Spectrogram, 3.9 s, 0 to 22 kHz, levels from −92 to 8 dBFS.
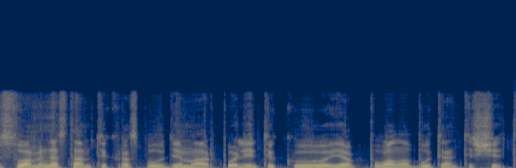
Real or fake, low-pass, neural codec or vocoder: fake; 9.9 kHz; autoencoder, 22.05 kHz, a latent of 192 numbers a frame, VITS, trained on many speakers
